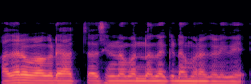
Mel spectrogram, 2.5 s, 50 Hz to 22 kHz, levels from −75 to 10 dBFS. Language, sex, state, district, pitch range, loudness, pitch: Kannada, male, Karnataka, Koppal, 105-110 Hz, -17 LUFS, 110 Hz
